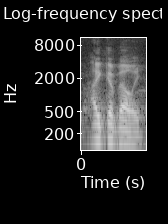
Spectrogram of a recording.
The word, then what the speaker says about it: Iacovelli: how do you pronounce that scottt did I iavelli give me that again iavelli iavelli I apologize for that no problem not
